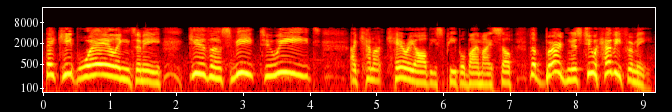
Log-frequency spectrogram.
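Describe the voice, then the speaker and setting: Anguished prophet, high voice, sweeping intonation, pleading, declamatory, audio Bible drama. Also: male voice, big pitch swings, unhurried. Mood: anguished, despairing. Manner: impassioned, declamatory, emphatic delivery. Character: Moses, anguished, pleading male prophet and leader. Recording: dull lo-fi sound with music.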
